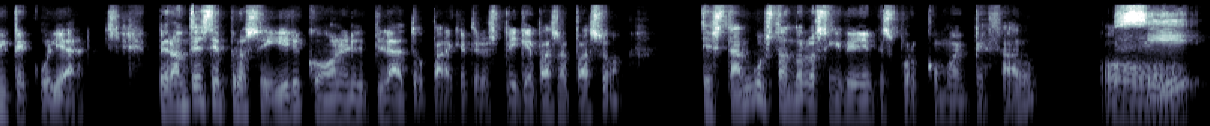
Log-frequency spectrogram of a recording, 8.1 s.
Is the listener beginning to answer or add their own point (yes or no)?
yes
